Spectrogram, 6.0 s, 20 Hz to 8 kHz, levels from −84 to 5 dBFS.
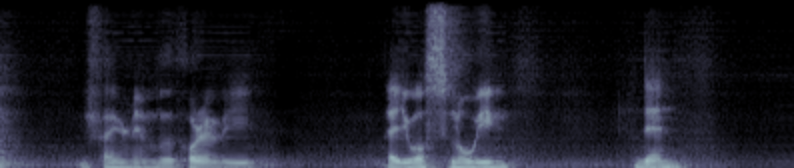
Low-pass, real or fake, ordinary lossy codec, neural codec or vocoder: none; fake; none; codec, 16 kHz, about 1 kbps, DyCAST, with the encoder's durations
